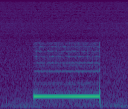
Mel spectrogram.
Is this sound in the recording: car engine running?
no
